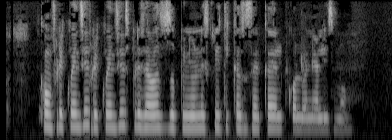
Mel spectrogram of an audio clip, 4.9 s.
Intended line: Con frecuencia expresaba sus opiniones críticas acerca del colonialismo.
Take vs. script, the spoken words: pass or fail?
fail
